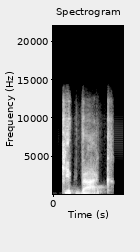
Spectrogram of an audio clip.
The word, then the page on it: kickback: Indian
